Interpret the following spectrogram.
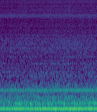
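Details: Commercial washer running a Brights cycle with water supply off after door lock: even low hum with a faint steady tone, no knocks, scraping or surging; running normally.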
